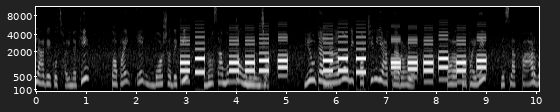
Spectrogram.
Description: DTMF, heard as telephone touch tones, dialled by hand, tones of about 200 ms, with speech in Nepali. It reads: 43 4450 563 *74#40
